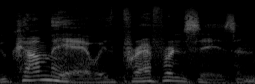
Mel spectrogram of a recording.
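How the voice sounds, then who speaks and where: A man puts on a raspy character voice at medium pitch, talking fairly slowly over clear background noise. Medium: video game. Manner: slow, musing, with thoughtful hums.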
